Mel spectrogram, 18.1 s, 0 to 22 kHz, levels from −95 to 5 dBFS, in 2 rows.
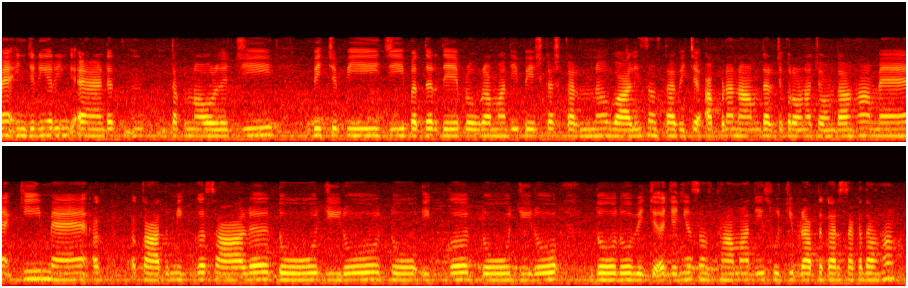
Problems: none marked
